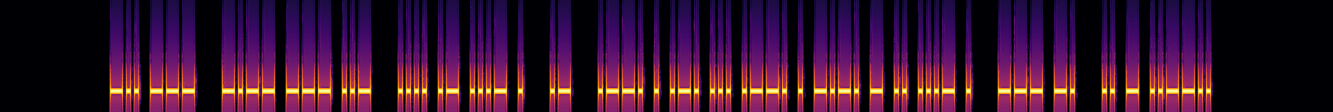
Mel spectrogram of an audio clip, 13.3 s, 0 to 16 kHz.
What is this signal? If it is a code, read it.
Morse code, heard as a keyed tone, about 30 wpm, 700 Hz. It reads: DO YOU HAVE A PERSPECTIVE ON IT?
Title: Sentences from Top 1200 Words 30wpm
